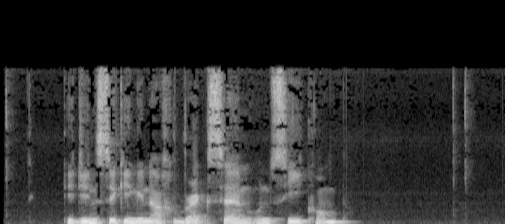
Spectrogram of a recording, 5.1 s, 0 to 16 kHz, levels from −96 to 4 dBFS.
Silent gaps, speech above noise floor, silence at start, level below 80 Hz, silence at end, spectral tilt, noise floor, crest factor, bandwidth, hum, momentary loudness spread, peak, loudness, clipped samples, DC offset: none; 48 dB; 0.65 s; -48 dBFS; 1.55 s; -5 dB/octave; -62 dBFS; 16 dB; 11.5 kHz; none; 8 LU; -2 dBFS; -14 LUFS; under 0.1%; under 0.1%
